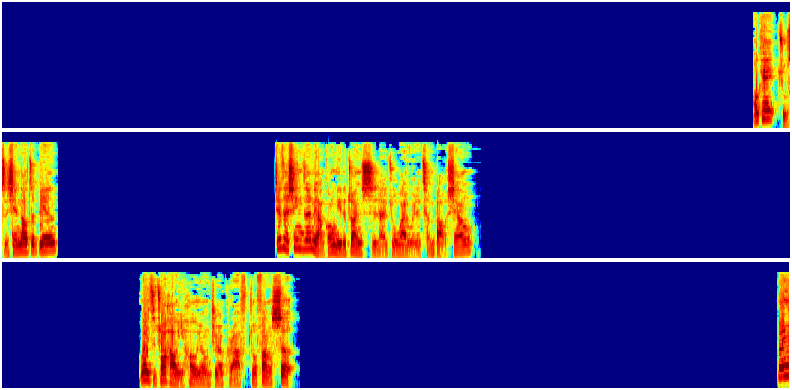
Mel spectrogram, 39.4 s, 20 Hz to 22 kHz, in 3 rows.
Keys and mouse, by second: 0.0 click, 1.4 click, 2.7 click, 3.0 Tab, 4.0 Tab, 4.7 click, 6.0 s, 7.6 Tab, 8.3 middle click, 9.4 click, 10.0-11.8 middle drag, 12.1 KP_1, 13.1 shift+middle click, 14.6 KP_7, 15.6 shift+middle click, 16.7 click, 17.8-20.9 drag, 19.8 typing, 22.2-23.7 drag, 24.1 shift+click, 25.8-27.2 drag, 27.1 typing, 30.1 typing, 30.3-37.4 drag, 38.2 shift+middle click.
